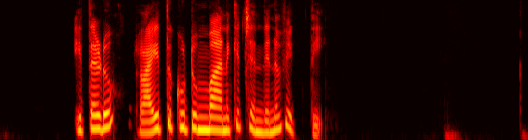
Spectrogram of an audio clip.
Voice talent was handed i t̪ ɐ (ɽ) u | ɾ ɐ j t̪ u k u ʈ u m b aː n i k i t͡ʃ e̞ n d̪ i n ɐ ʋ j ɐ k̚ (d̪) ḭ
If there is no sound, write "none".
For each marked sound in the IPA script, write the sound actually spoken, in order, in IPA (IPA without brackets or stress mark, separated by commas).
ɽ, t̪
